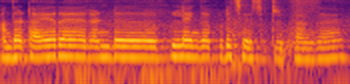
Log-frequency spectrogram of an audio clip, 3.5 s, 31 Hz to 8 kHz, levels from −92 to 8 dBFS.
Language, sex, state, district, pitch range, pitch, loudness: Tamil, female, Tamil Nadu, Kanyakumari, 180-190 Hz, 185 Hz, -14 LUFS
